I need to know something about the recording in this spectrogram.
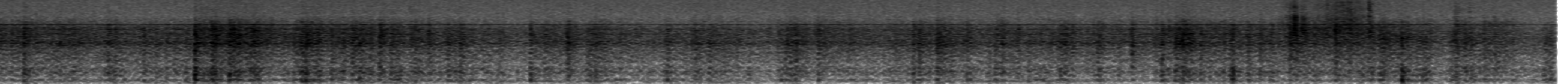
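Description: A marker pen squeaks and scratches on paper up close.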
